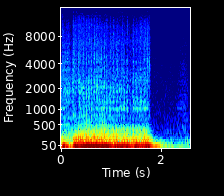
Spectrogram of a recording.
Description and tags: rustle.box-growl 6
recordings of various rustling sounds with a stereo Audio Technica 853A
rustle, growl, deep, cardboard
